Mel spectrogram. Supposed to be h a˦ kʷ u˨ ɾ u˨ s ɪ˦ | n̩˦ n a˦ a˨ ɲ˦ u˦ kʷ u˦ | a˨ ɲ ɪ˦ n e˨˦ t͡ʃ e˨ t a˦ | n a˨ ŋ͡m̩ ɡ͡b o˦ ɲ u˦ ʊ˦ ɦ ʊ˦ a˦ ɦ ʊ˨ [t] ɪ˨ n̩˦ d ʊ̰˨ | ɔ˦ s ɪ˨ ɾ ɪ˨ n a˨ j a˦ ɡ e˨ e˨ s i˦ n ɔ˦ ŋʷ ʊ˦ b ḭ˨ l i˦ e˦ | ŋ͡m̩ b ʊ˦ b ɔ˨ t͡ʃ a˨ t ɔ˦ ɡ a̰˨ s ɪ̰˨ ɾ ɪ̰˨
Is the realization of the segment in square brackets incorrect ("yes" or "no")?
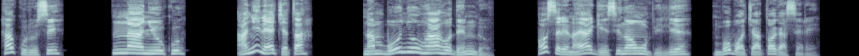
yes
